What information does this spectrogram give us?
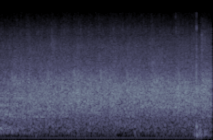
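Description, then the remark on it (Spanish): A steady wash of applause from a crowd giving applause to God during a Spanish-language sermon, many hands clapping at once in a dense, even roar that holds level for the whole few seconds with no voices standing out. “¿Cuánto le dan un aplauso a Dios por eso, amado hermano?”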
